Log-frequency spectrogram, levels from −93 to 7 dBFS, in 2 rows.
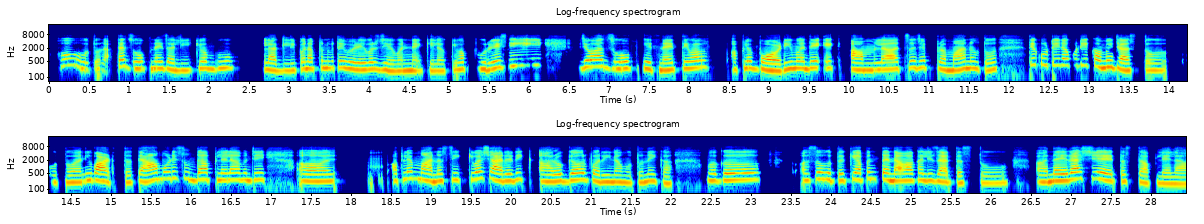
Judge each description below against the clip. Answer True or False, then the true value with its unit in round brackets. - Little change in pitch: False (3.4 semitones)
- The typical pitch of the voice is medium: False (245 Hz)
